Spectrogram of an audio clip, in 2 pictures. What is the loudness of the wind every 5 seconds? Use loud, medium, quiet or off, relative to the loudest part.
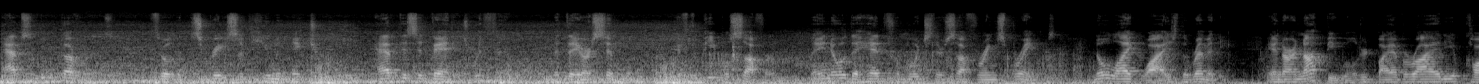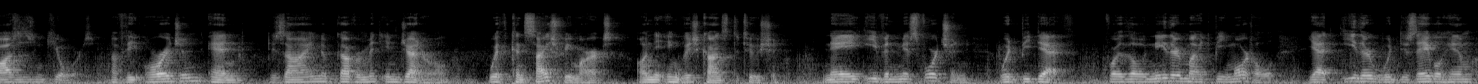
loud, loud, quiet, quiet, quiet, quiet.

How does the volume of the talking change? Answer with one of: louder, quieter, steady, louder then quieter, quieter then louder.
steady.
